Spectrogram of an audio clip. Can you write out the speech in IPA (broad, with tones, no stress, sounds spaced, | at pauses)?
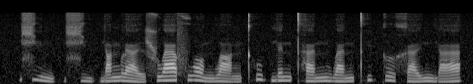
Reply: ɕ i˥˩ n | ɕ i˨˩ p j ɑ˦ ŋ l a˨˩ ɪ̯ ʂ w ä˥ f w ɔ˥˩ n̪ w ɑ˨˩ ŋ t̪ʰ u˥˩ p j ɛ˥ n t̪ʰ a˧˥ n m w a˧˥ n t̪ʰ i˥˧ k ɤ˥˩ x a˧˥ ɪ̯ n̪ j ä˧˥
